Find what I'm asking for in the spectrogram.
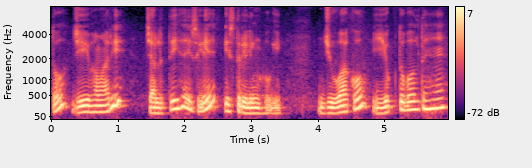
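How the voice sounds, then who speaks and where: A man teaching an exam-prep lesson, reading out word pairs one by one in a slow, deliberate, dictation-like way. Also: medium pitch, big pitch swings, gravelly, warm tone. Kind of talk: online lesson reciting vocabulary pairs.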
